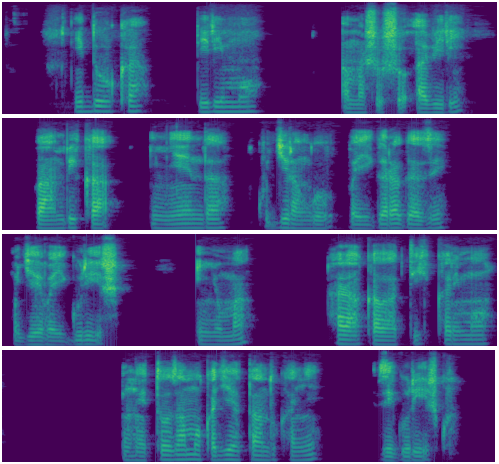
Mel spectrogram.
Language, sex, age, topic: Kinyarwanda, male, 18-24, finance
